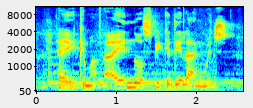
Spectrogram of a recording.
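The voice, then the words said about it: Put-on foreign stereotype accent. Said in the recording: “Now I'm doing foreign stereotype accents.”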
